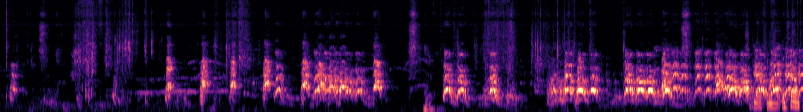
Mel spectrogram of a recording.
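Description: A dog barking in long, rapid runs, starting about five seconds in, after a few light clicks and taps.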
